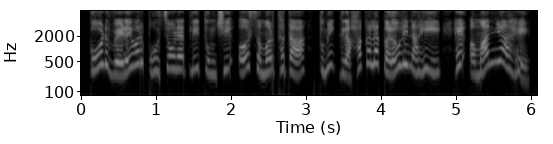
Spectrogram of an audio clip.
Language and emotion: Marathi, angry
